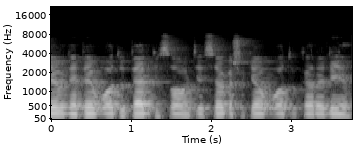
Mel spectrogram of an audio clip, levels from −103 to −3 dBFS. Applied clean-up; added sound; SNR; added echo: none; none; none; reverberation time 0.4 s.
